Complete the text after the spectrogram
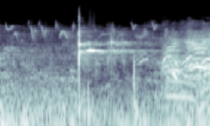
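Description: A metal bat strikes a ball with a sharp ringing ping.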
